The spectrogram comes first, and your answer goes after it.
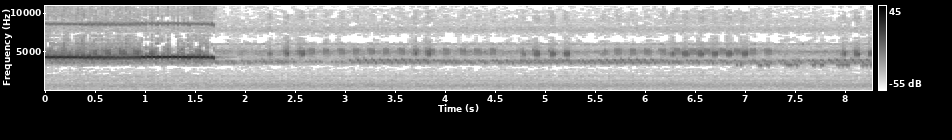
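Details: Insect sounds from nature: a loud high buzzing trill for nearly two seconds stops abruptly, leaving a quieter chorus of rapid rhythmic insect chirps pulsing steadily in the background.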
